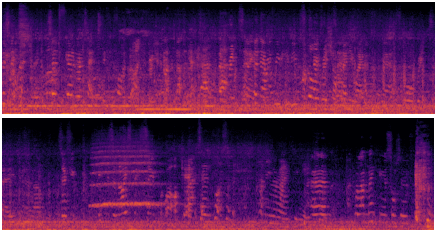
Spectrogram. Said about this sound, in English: We've reached Lydney Junction. Now the tank locomotive will be taken off the front of the train and run round to the other end of the train so that it can go back up to Parkend.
